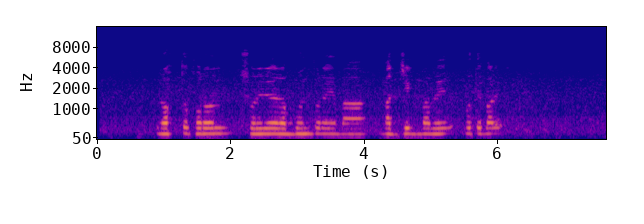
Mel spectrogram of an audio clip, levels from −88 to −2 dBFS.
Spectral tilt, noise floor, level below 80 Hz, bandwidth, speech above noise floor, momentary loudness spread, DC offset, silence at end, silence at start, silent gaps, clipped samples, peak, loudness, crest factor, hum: -7.5 dB/octave; -67 dBFS; -70 dBFS; 7 kHz; 29 dB; 11 LU; under 0.1%; 1.2 s; 0.9 s; none; under 0.1%; -22 dBFS; -39 LUFS; 18 dB; none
